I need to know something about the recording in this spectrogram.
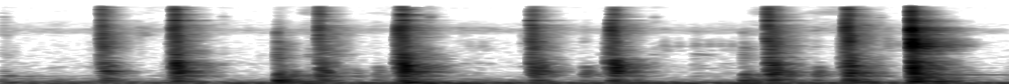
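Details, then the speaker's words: Car suspension with newly fitted Aldan coilovers, car jacked up to replicate: sharp dry clicks about twice a second when the spring expands or compresses, also heard braking or accelerating while driving; owner suspects the spring, cause unclear. "it's like almost like this this spring is making some noise but that's what I hear what I'm driving"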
